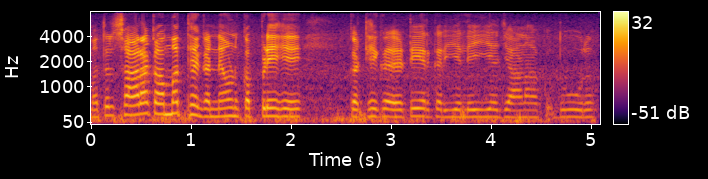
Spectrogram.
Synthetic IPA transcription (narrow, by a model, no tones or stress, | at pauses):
mət̪ləbsaːɾaːkəmət̪ʰːɛ̃ːɡənːɛ̃ːʊɳkəpɽeːɦeː | kəʈʰeːkəʈeːɾkəɾɪeːleːiːɛːd͡ʒaːɽ̃ãːd̪uːɾ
